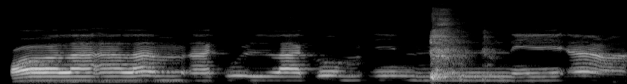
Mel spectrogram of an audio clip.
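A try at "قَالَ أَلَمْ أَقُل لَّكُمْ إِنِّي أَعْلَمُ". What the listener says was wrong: Ininya panjang, Pak. Mad jaiznya.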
